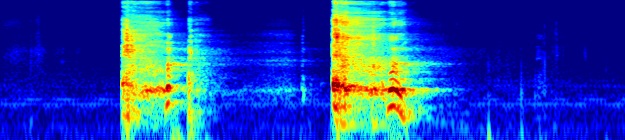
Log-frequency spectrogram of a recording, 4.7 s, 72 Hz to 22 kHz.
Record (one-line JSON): {"cough_length": "4.7 s", "cough_amplitude": 25896, "cough_signal_mean_std_ratio": 0.32, "survey_phase": "alpha (2021-03-01 to 2021-08-12)", "age": "65+", "gender": "Female", "wearing_mask": "No", "symptom_cough_any": true, "symptom_onset": "3 days", "smoker_status": "Never smoked", "respiratory_condition_asthma": false, "respiratory_condition_other": false, "recruitment_source": "Test and Trace", "submission_delay": "2 days", "covid_test_result": "Positive", "covid_test_method": "RT-qPCR", "covid_ct_value": 23.3, "covid_ct_gene": "N gene", "covid_ct_mean": 23.4, "covid_viral_load": "21000 copies/ml", "covid_viral_load_category": "Low viral load (10K-1M copies/ml)"}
